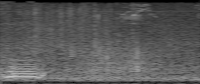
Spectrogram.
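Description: A woman's short, flat hesitation sound, "eh", at the start. It is followed by quiet studio room tone with faint handling of paper sheets.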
